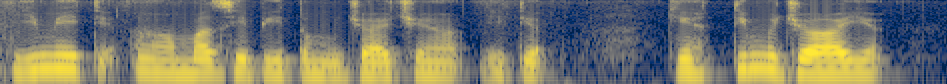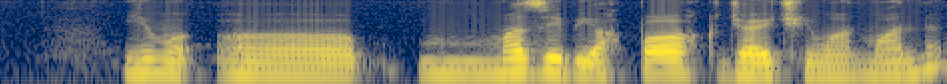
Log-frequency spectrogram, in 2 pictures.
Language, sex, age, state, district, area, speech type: Kashmiri, female, 30-45, Jammu and Kashmir, Baramulla, rural, spontaneous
